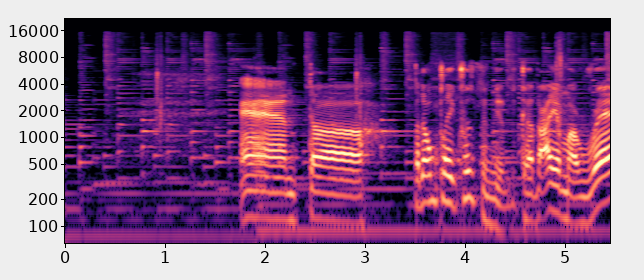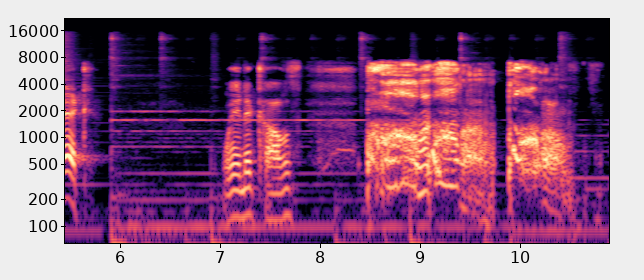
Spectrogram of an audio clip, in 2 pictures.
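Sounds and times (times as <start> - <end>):
speech: 1.8 - 5.8, 7.0 - 10.6
man coughing from allergies: 8.4 - 10.6
man clearing his throat from allergies: 8.4 - 10.7.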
